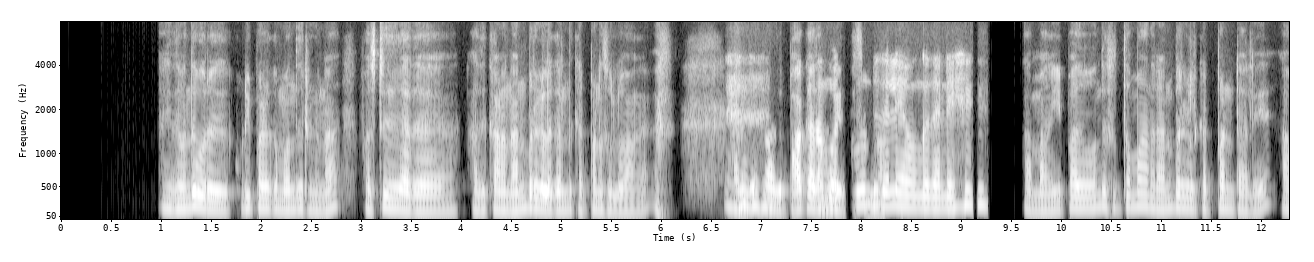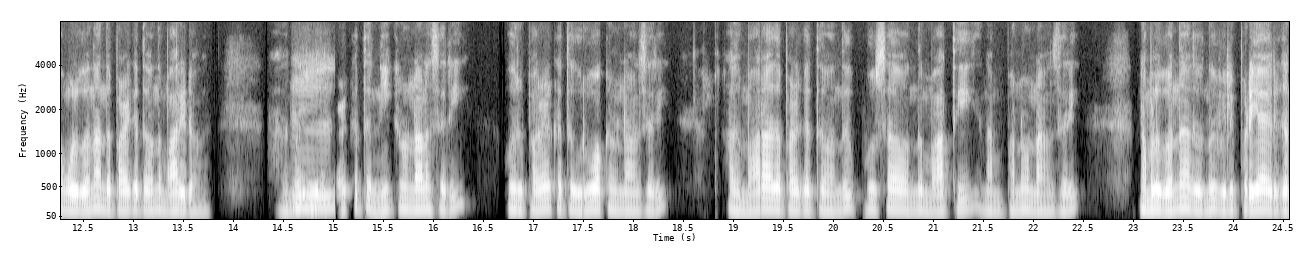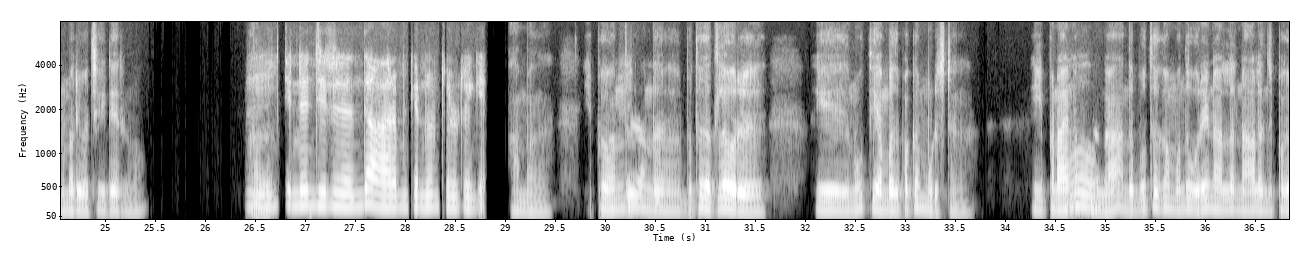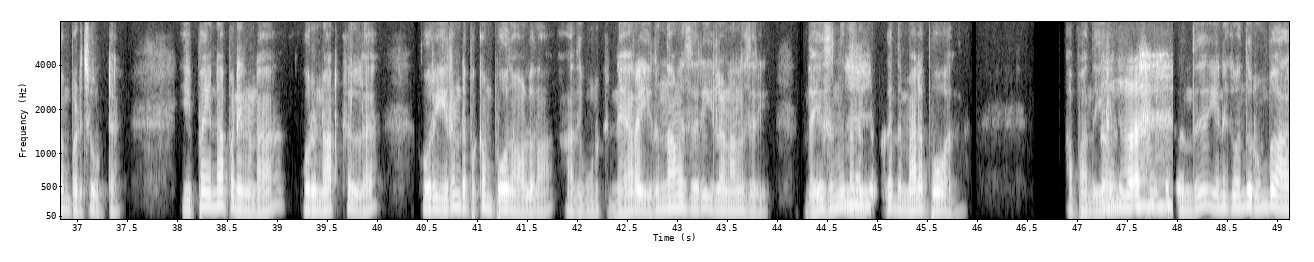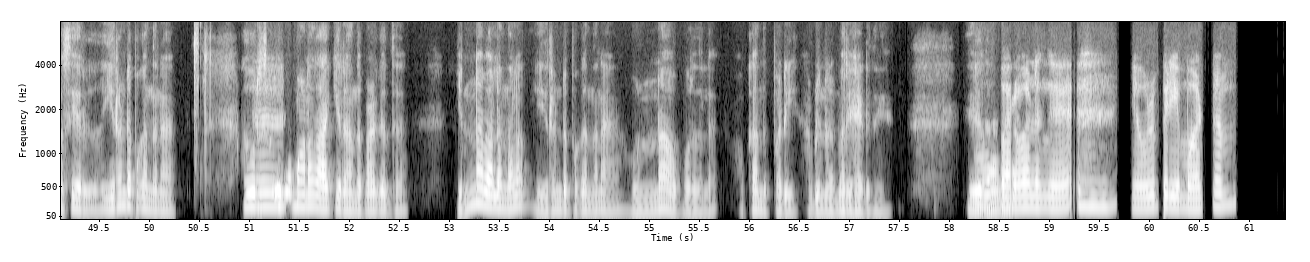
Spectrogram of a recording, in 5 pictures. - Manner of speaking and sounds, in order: in English: "கட்"; laughing while speaking: "சொல்லுவாங்க. அதுக்கப்புறம் அது பாக்காத மாரி எடுத்து சொல்லுவாங்க"; laughing while speaking: "ஆமா. தூண்டுதலே அவுங்க தானே"; in English: "கட்"; inhale; other background noise; inhale; surprised: "ஓ!"; "விட்டேன்" said as "உட்டேன்"; inhale; laughing while speaking: "ஆமா"; tsk; laughing while speaking: "ஓ! பரவாயில்லங்க. எவ்வளோ பெரிய மாற்றம்!"
- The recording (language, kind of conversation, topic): Tamil, podcast, மாறாத பழக்கத்தை மாற்ற ஆசை வந்தா ஆரம்பம் எப்படி?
